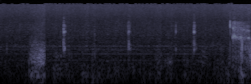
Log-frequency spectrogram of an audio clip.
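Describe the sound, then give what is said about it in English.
A small quartz clock in a wooden box, standing on a bureau, ticks steadily, one sharp, light tick each second, with a couple of brief rustling bumps around it. “It's kind of relatively new, and it's got lots of things on it, lots of bits and pieces, some ornaments, pictures, a rather nice little clock. Little quartz movement thing.”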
